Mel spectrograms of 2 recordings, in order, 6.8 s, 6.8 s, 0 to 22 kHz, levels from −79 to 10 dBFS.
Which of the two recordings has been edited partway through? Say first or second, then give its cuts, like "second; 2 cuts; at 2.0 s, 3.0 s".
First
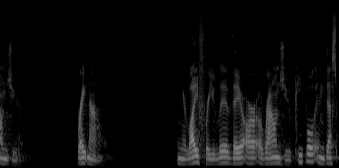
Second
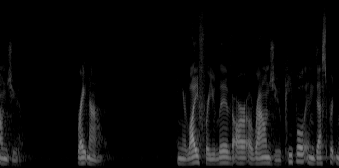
second; 1 cut; at 4.6 s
